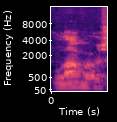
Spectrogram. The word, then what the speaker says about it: Lavos: I'd say it Lavos, I suppose.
